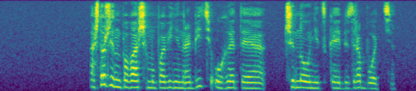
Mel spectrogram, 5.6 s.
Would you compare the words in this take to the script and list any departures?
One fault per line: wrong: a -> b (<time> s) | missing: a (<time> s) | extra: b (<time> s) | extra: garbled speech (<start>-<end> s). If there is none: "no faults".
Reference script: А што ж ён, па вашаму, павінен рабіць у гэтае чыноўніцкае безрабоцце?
no faults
